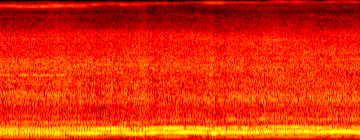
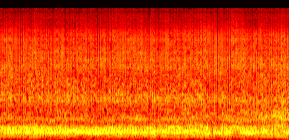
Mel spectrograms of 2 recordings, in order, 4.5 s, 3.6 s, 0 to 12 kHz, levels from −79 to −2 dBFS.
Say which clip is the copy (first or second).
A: second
